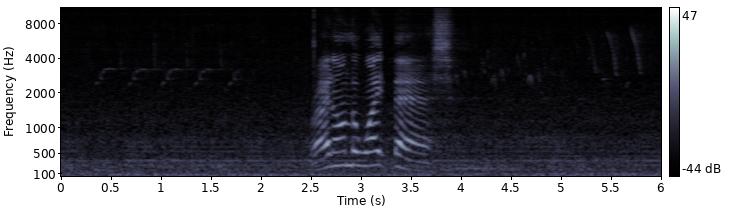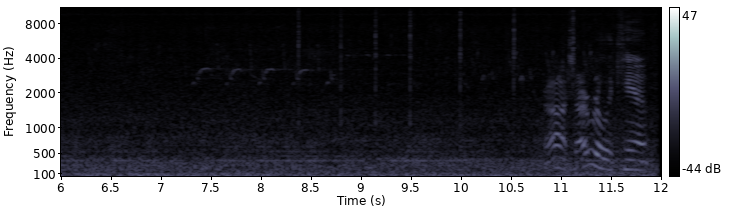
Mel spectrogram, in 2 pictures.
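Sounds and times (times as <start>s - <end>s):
wind and water rumble: 0.0s - 12.0s
small bird chirping: 0.3s - 2.0s, 4.0s - 11.3s.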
